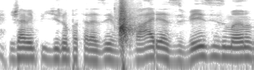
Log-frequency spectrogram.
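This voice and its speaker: A man's voice with light background noise and a dry sound with no echo. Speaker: YouTube reactor. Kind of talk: casual chat. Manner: animated. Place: home room. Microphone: headset.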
